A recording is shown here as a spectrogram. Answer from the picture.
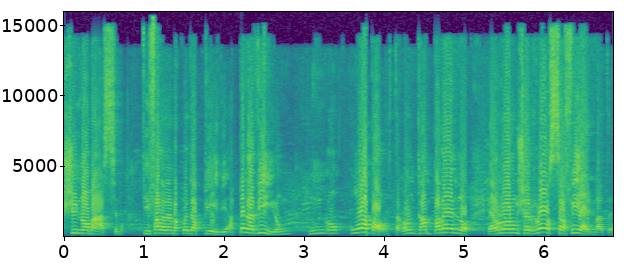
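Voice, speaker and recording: A man talks at a moderate pace with an extremely high pitch and lively intonation. Light background noise can be heard. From Sicily. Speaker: cabaret comedian. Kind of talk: stand-up. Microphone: headset.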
